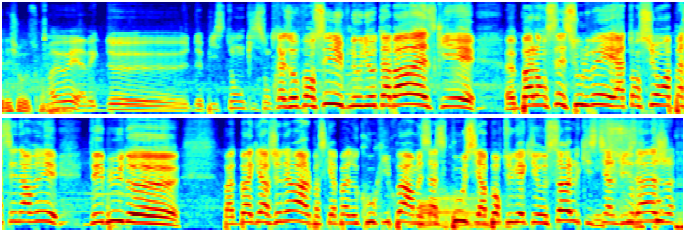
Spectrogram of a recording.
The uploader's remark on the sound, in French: en direct du stade Vélodrome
